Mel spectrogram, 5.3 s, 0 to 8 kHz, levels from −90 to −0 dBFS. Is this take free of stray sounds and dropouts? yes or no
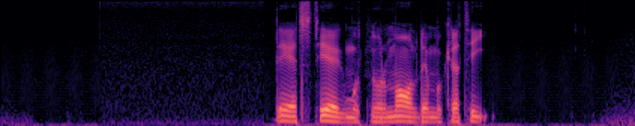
yes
